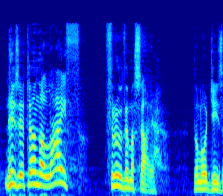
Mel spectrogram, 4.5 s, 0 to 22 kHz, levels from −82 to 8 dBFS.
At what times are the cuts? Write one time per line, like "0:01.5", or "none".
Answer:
none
